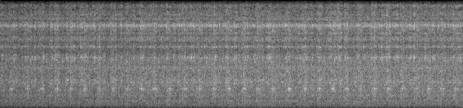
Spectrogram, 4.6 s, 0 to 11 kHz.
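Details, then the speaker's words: 1950 Plymouth old six, revived after a stuck engine was freed years ago with valves and head gasket never done, cold start then running: even, light idle patter about three to four beats a second, no knock or miss, runs well. "not bad eh you don't care at all do [Music] you listen to that it's just it runs so [Music] well"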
